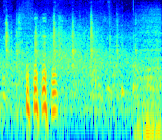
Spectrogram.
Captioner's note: chuckles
